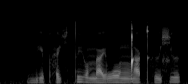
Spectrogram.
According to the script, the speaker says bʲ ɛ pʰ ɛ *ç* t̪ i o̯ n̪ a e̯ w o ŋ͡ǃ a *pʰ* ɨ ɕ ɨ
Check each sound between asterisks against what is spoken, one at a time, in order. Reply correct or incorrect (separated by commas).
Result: correct, incorrect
